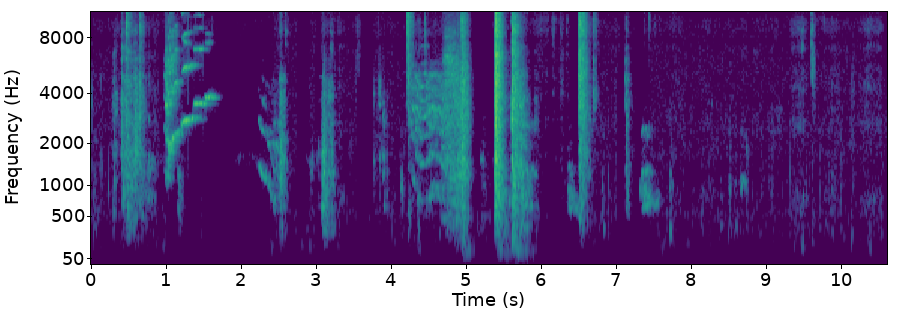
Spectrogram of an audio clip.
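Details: Cavalier King Charles Spaniel puppies indoors on a chilly Monday morning near Halloween in the US. High squeaky whines and squeals, some rising and some falling, come in short irregular bursts mixed with rustling and knocking noises.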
